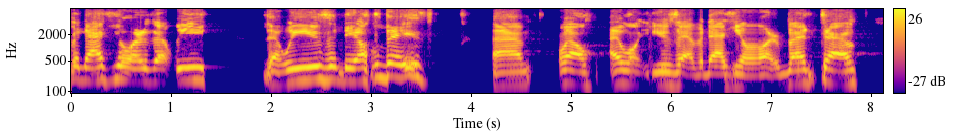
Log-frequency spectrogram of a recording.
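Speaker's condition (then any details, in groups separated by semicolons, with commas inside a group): Cerebral palsy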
